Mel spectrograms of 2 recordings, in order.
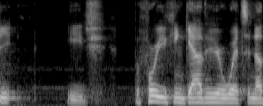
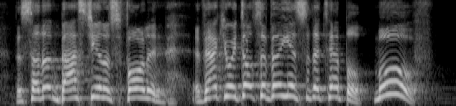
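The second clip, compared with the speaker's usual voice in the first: barked, booming shout, pitched very high; 13 semitones higher than usual. A narrator voices a warrior ordering civilians to evacuate, booming shout. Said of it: "You hear an unknown voice shout".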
